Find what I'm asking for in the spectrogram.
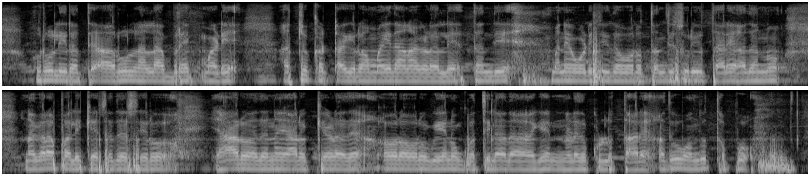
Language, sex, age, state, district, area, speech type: Kannada, male, 45-60, Karnataka, Mysore, rural, spontaneous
